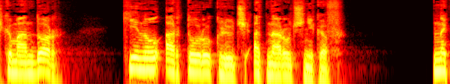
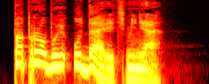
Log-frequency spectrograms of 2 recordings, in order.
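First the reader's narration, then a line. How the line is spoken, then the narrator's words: Plain. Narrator (Russian): сказал Кей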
